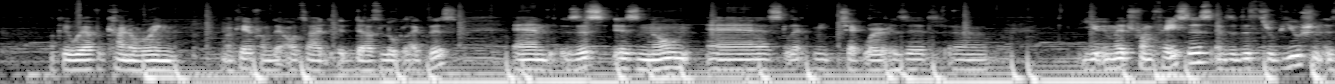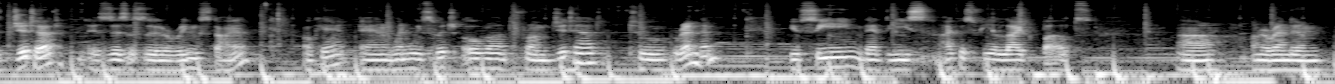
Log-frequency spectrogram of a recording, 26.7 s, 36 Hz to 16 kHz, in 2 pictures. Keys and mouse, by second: 2.0-2.5 middle drag, 9.4 click, 16.5 KP_0, 19.5-20.4 drag, 22.3 middle click, 23.6 KP_0.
